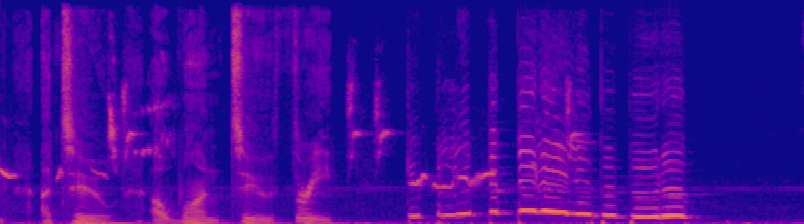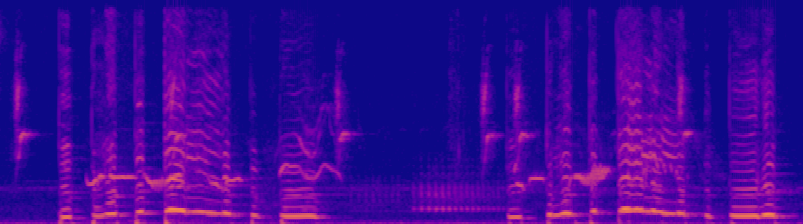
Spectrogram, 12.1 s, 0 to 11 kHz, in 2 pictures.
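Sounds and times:
speech: 0:00.3 - 0:03.2, 0:04.5 - 0:05.3, 0:06.5 - 0:08.7, 0:09.8 - 0:12.0
pet bird whistling a tune: 0:02.6 - 0:04.5, 0:06.1 - 0:08.8, 0:09.5 - 0:11.8.

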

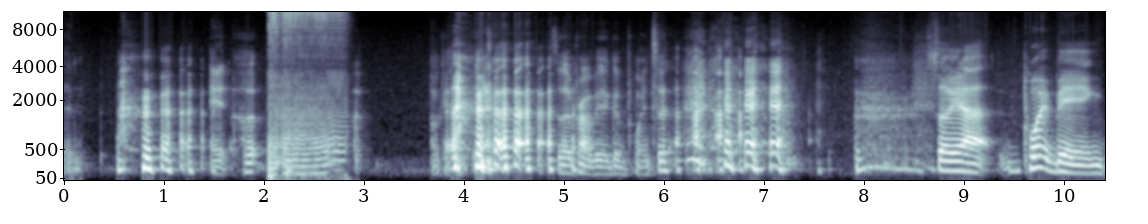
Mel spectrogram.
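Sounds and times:
speech: 0:00.8 - 0:02.8, 0:03.8 - 0:07.4, 0:08.7 - 0:10.4
raspy fart sound effect: 0:02.1 - 0:03.0.

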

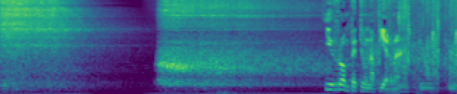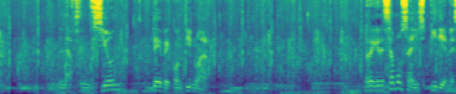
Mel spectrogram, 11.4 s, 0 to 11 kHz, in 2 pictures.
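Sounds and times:
deep human breath: 0:00.0 - 0:04.1
speech: 0:04.1 - 0:05.6, 0:06.4 - 0:09.2, 0:10.3 - 0:11.4.

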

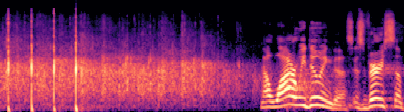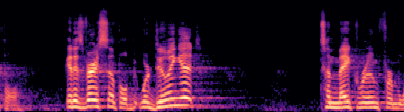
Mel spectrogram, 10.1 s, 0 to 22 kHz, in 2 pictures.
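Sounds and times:
church congregation clapping: 0:00.0 - 0:03.3
speech: 0:03.2 - 0:07.6, 0:09.0 - 0:10.0.

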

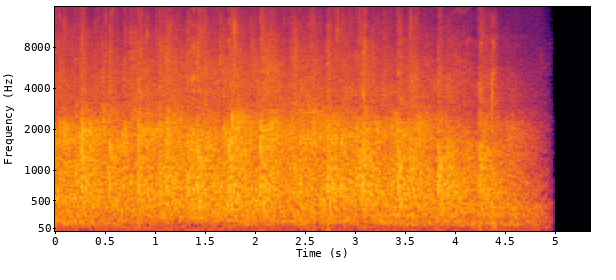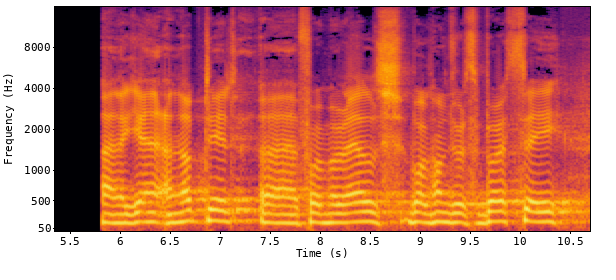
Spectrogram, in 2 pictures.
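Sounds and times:
room full of people applauding: 0:00.0 - 0:04.8
speech: 0:05.8 - 0:10.7.

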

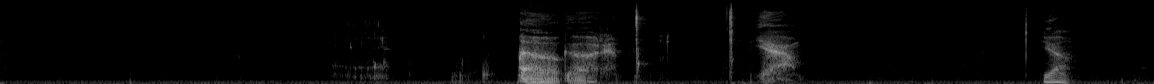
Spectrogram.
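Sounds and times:
slurping or gulping: 0:03.3 - 0:05.6
liquid drips and wet clicks: 0:06.3 - 0:07.5
speech: 0:10.4 - 0:10.8.

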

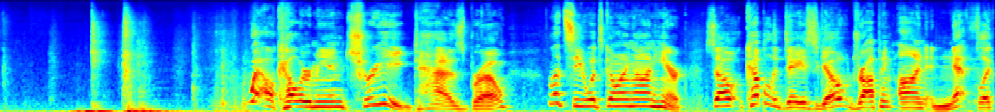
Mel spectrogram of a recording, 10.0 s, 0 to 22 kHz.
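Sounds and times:
door closing with a solid thump: 0:01.2 - 0:02.6
speech: 0:02.7 - 0:09.9.

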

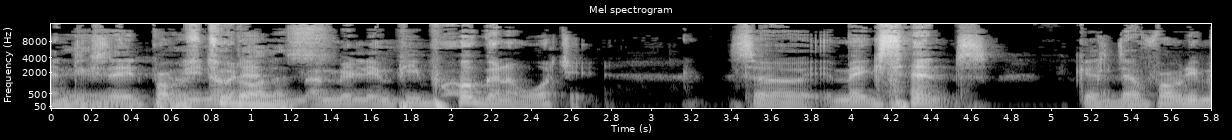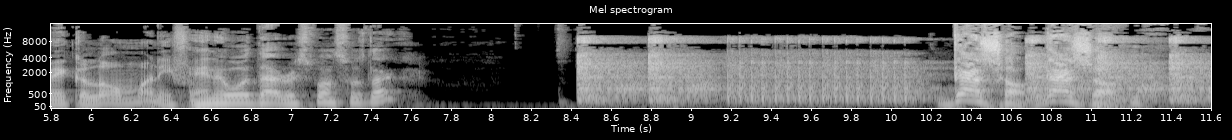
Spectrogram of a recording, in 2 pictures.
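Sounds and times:
person talking excitedly: 0:00.0 - 0:02.4, 0:10.3 - 0:11.3
speech: 0:00.0 - 0:02.8, 0:03.4 - 0:07.7, 0:10.2 - 0:11.5
automatic gunfire: 0:08.4 - 0:11.5.

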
